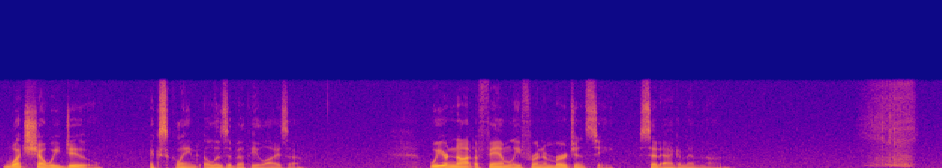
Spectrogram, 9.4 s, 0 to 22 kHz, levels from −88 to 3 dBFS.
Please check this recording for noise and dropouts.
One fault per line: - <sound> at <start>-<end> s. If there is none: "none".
- sniff at 8.6-9.2 s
